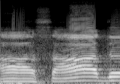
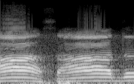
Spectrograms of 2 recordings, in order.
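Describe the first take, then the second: No difference in how they are said.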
